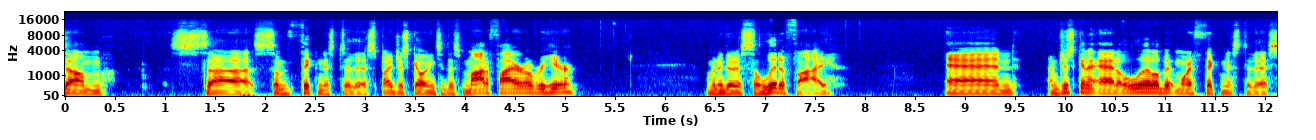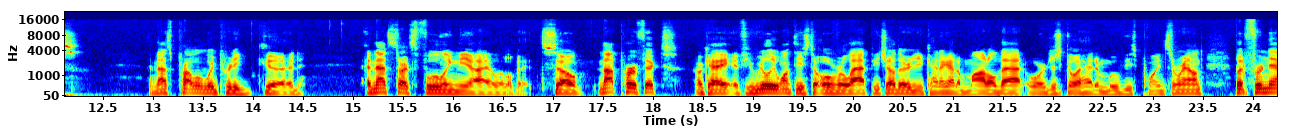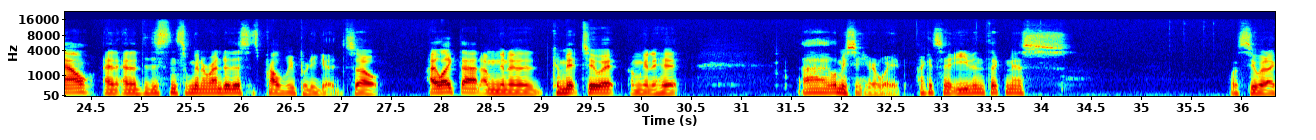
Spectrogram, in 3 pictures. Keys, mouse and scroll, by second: 1.2-2.4 scroll up 1, 2.4-3.3 scroll up 1, 5.3-14.8 drag, 15.3 scroll down 1, 16.2 scroll up 1, 33.3 click, 33.8 click, 35.2 click, 35.6 click.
